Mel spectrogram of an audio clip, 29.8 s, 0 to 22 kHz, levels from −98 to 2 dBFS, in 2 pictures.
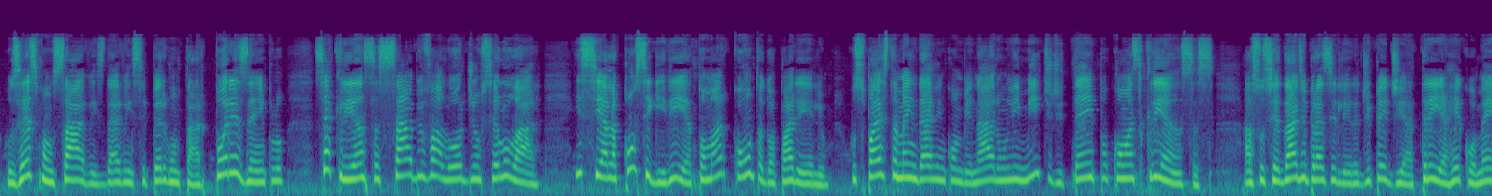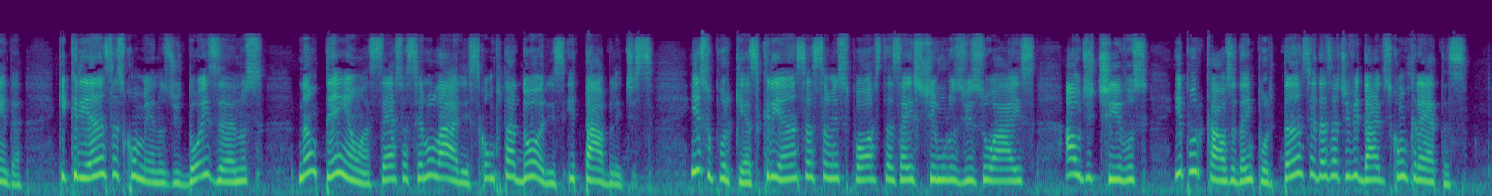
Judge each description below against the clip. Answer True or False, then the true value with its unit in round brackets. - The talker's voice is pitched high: True (245 Hz)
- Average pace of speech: True (150 wpm)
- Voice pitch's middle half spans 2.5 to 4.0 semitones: False (5.2 semitones)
